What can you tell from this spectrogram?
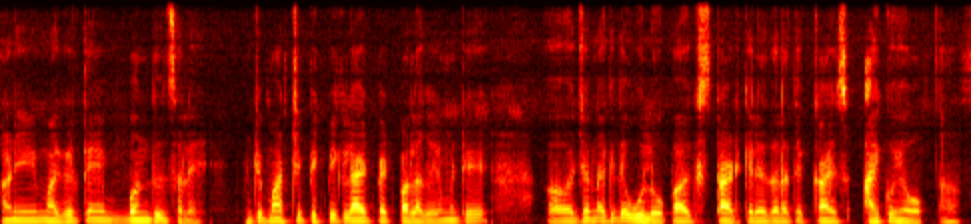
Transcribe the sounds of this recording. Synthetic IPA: aɽ̃imaɡiːɾt̪ẽbənd̪uːt̪d͡zale | m̤əɳd͡ʑemat͡ɕipik̚piklajʈ̚peʈpalaɡlem̤əɳd͡ʑe | d͡ʑɛnːak̬it̪ẽulopaksʈaɾʈkelad͡zalat̪ẽkãjt͡sajkũjeʋap̚t̪a

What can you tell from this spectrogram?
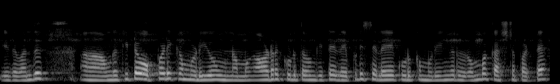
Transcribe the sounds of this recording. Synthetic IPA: ɪðɐʋɐnd̪ɯ | ɐʋɐŋɡɐkɪʈːɐɔpːɐɽɪkːɐmʊɽɪjʊ̃mnɐmːɐaːɽɐɾkɔɽɯt̪ːɐʋɐŋkɪʈːɐɪðɐɛpːɐɽisɪlɐjɐkɔɽɯkːɐmʊɽɪjɯŋɡɾɐðɯɾɔmbɐkɐʂʈɐpːɐʈːɐ

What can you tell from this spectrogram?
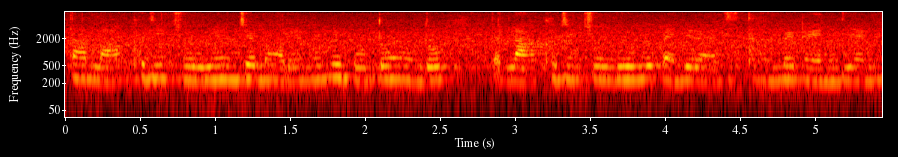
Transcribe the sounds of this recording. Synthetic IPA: t̪ɐãlaːkʰd͡ʑiːt͡ɕuːɽijʊ̃nɪd͡ʑeːɓaːɾemẽbɪbʱʊd̪ʱoɦũːn̆d̪o | t̪ɐlaːkʰd͡ʑiːt͡ɕuːɽijũbɪpɐ̃ɦɪ̃ɲd͡ʑeɾaːd͡ʑɪst̪ʰaːnbẽːʈʰaːĩːn̆d̪iɦaːɦɪnɪ̆

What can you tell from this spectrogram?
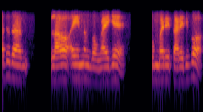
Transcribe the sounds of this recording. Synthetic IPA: aduda | laɔʔəjnɯŋɡɔŋajɡe | bumbaɾitaɾedibɔ

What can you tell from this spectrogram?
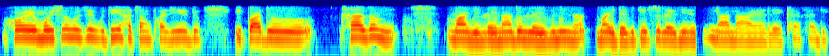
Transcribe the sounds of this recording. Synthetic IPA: hojmojsuhawzik̚budiɦat͡ʃaŋpʰaɾiaduipadu | kʰadɔmː | aɡilɐjnadunlɐjbɐninɐmaidabitisulajbninɐunanaɾalekʰaɾakʰadi

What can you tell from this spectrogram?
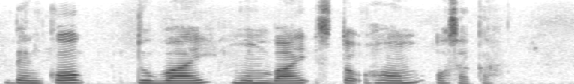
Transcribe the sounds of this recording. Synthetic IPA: bɛŋkɔk̚ | dubajmɔmbajst̪ɔk̚hɔmɔsaka

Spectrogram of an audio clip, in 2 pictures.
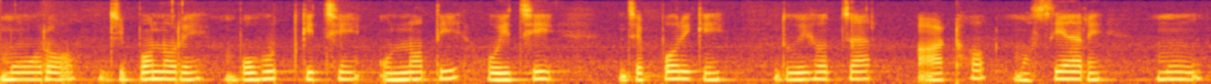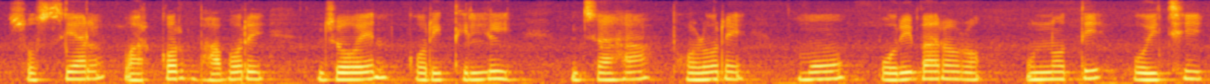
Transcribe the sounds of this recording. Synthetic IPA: moɾɔd͡ʒibɔnɔɾebɔɦut̪kit͡ʃʰiṵnːɔt̪ihojt͡ʃʰi | d͡ʒepɔɾiki | d̪ujɦɔd͡ʒaɾ | a̰ʈʰɔ | mɔsijaɾe | mũsosijalwaɾkɔɾbʱabɔɾe | d͡ʒɔjenkɔɾit̪ʰili | d͡ʒaɦabʱɔɭɔɾe | mopɔɾibaɾɔɾɔ | unːɔt̪ihojt͡ʃʰi

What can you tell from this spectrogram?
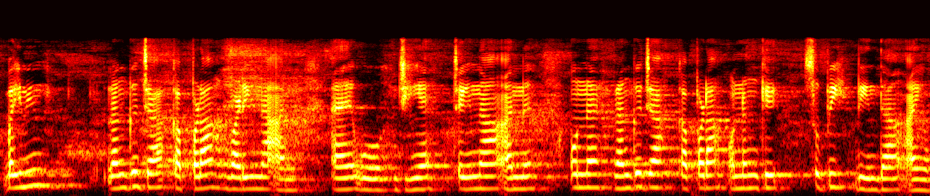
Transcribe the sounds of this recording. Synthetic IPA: ɓɐɦiniːn | ɾɐ̃ŋɡd͡ʑaːkɐpɪɽaʋɐɽ̤ĩːnd̪a̰ːɦɪnɪ̆ | ɛ̃ːʊɦod͡ʑiːə̃t͡ɕɐĩːn̆d̪aɦɪnɪ̆ | ʊnəɾɐ̃ŋɡd͡ʑaːkɐpɪɽaʊnənɪ̆kʰeːsʊbʱiɗĩːn̆d̪aa̰ːɦijũː

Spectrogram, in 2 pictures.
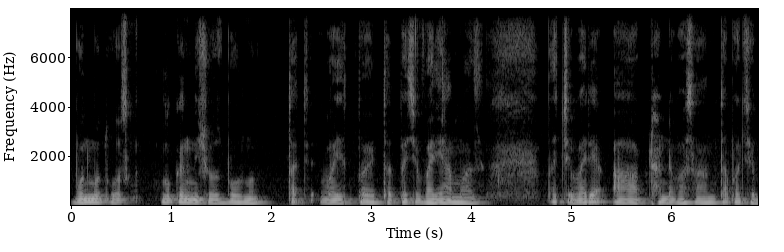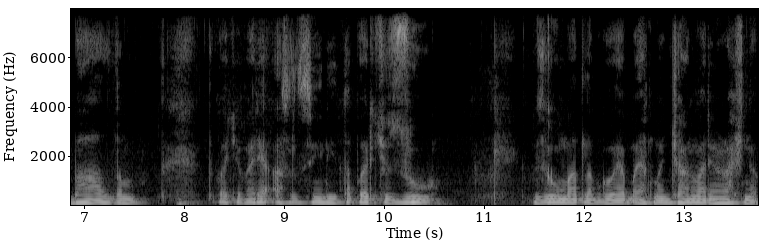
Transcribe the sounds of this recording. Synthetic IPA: bunmɨt̪oːsk | lukɐnːiʃoːzboːlmɨt̪ɐt͡ʃʰʋɐɾʲjɐt̪̚ʰpəːɾʲt̪ɐt̪̚pɐt͡ʃʰiʋɐɾʲjaːmɐzt̪ɐt͡ʃʰiʋɐɾʲja̰ːaːp̚ʈʰɐɳɖʋɐs̬aːnt̪ɐpɐɾʲt͡ʃʰibaːlt̪ɨm | t̪ɐ̥pɐɾʲt͡ʃʰiʋɐɾʲjaːʔɐs̬ɨlsĩːd̪iːt̪ɐpəɾʲt͡ʃʰizuː | zuːmɐt̪lɐbɡoːjajɐt̪ʰmɐd͡ʒaːnʋɐɾʲinɾɐʃnɨ

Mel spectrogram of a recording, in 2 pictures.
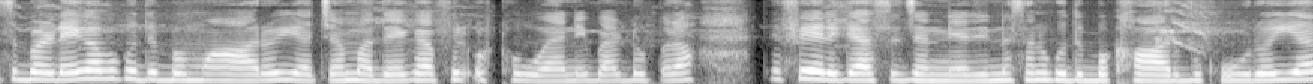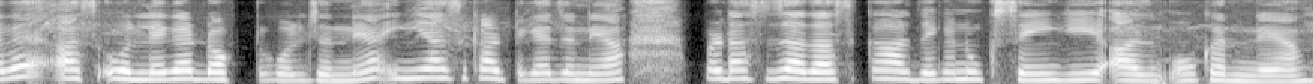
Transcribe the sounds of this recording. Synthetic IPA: əsbəɽeːɡaːʋːkʊd̪eːbəmaːɾɦoːiːaːt͡ʃãːməd̪eːɡaːpʰɪɾʊʈʰoːãːnĩːbɛːɖʊpːɾaːt̪eːpʰɪɾɡɛːsd͡ʒəneːãːd͡ʒɪnːãːsənːkʊd̪eːbəkʰaːɾbəkʰuːɾɦoːiːaːʋeːʔəsoːleːɡɛːɖɔːk̚ʈəɾkoːld͡ʒənːeːãːʔɪjãːəskəʈɡɛːd͡ʒənːeːaːpəʈəsd͡ʒjaːd̪aːəskaːɾd̪eːkːnʊksẽĩːɡiːʔəzmoːkəɾneːãː

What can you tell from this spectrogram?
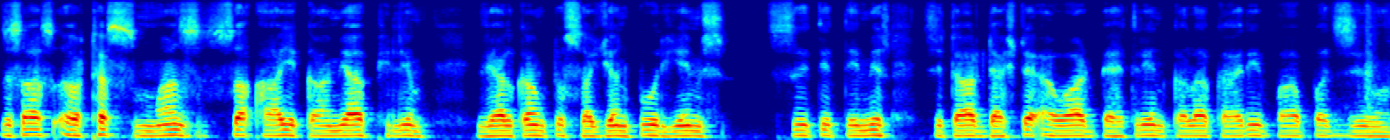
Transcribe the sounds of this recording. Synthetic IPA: zisaːsɐʈʰɐsmɐnzsɐʔaːjikaːmjaːb̚pʰilim | ʋelkɐmʈusɐd͡ʒɐnpuːɾjems | sit̪it̪imis | siʈaːɾɖɐsʈeʔɐwaːɾɖ̚beɦt̪ɾiːnkɐlaːkaːɾiːbaːpɐɾziuːn

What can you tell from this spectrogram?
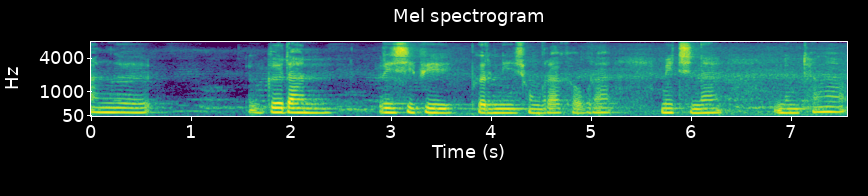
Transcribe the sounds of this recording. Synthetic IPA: aŋɯ | ɡɯdanɾisipʰipʰɯɾnisɔŋɡɾakʰawɾamitsinanɯŋtʰaŋa

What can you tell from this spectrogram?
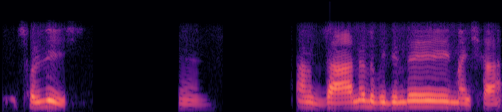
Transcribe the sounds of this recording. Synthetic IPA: sɔlːis | aŋzanɯlubɯjdindɯmajsa

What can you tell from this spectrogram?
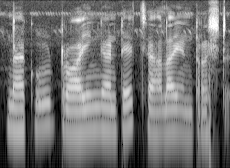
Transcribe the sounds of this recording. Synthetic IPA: naːkuɖɾaːjiŋɡɐɳʈe̞ːt͡ʃaːlaːiɳʈɾesʈ

